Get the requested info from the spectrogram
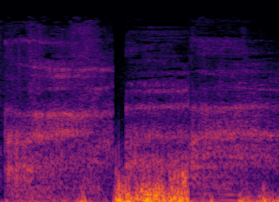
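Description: A person's drawn-out, wordless vocal sound, held in two stretches with a short break about a second in, over rumbling handling noise from the phone.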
